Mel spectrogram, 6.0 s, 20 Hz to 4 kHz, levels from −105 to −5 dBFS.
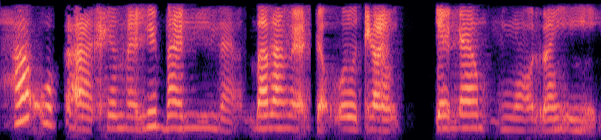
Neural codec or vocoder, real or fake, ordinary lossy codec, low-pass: codec, 16 kHz, 1 kbps, FreqCodec, larger model; fake; AAC, 24 kbps; 3.6 kHz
